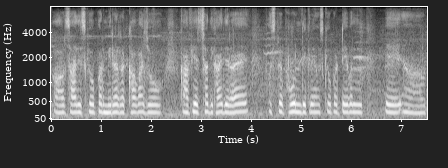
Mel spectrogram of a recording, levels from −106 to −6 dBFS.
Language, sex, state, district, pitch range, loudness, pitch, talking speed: Hindi, male, Haryana, Jhajjar, 200-210 Hz, -15 LUFS, 205 Hz, 200 wpm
